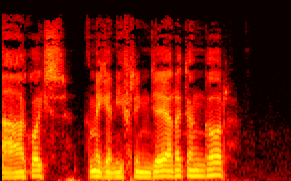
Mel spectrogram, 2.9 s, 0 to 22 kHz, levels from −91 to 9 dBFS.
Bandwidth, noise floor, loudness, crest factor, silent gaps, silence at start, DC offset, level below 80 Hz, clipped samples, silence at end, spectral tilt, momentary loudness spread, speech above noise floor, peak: 16 kHz; -65 dBFS; -20 LUFS; 16 dB; none; 0 s; under 0.1%; -48 dBFS; under 0.1%; 0.65 s; -5.5 dB/octave; 7 LU; 45 dB; -4 dBFS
